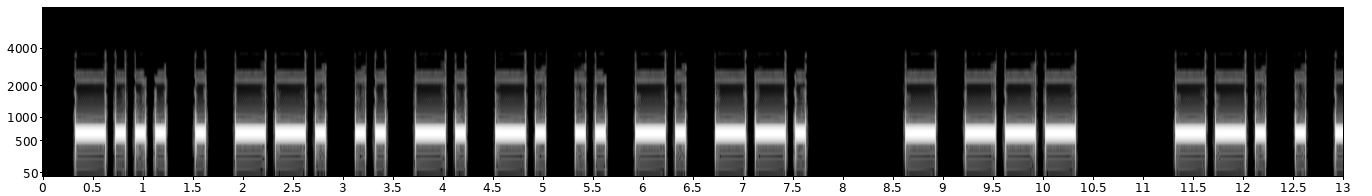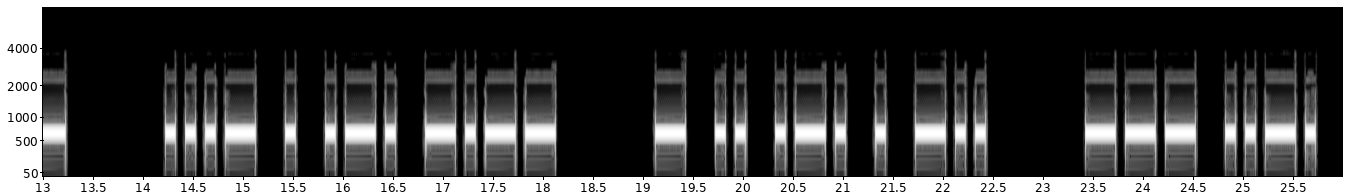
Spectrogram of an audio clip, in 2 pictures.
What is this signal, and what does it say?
Morse code, heard as a keyed tone, about 12 wpm, 650 Hz. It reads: BEGINNING TO GET VERY TIRED OF
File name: 01-Chapter-01 12 WPM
